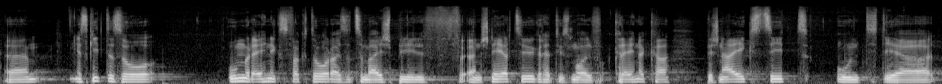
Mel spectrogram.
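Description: A man's voice: medium pitch, little pitch movement, a little slow, warm tone. A man with a presenting on stage in a hall, speaking with many fillers and restarts into a handheld mic. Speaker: event organizer presenting.

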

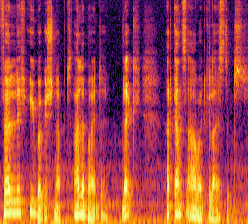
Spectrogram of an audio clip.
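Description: A man's voice: mid-range voice, very animated, measured pace, creaky, a little mellow, voice pushed up, exaggerated voice. A man voicing a sneering, bitter male schoolmaster in a storybook, snarling with cutting contempt.

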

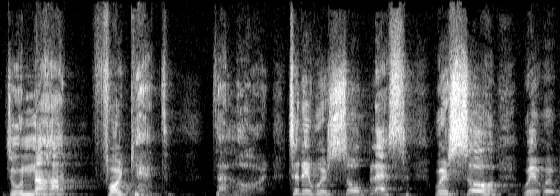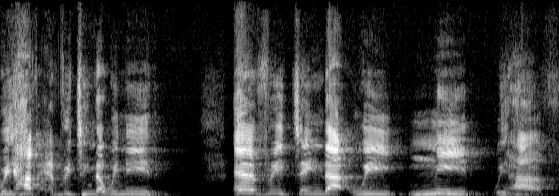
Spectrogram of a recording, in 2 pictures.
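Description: Guyanese man, pastor at the pulpit. Very high-pitched, forceful delivery, exhorting and driving phrases home by repetition. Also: slow pace. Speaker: pastor preaching. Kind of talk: sermon. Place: church stage, indoors. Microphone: handheld microphone.

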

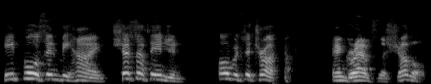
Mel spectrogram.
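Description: A man's voice: high voice, expressive, moderate pace. A man in his sixties reading scripted narration for an old-time radio crime drama, recorded at home on a video call. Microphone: computer mic on a video call.

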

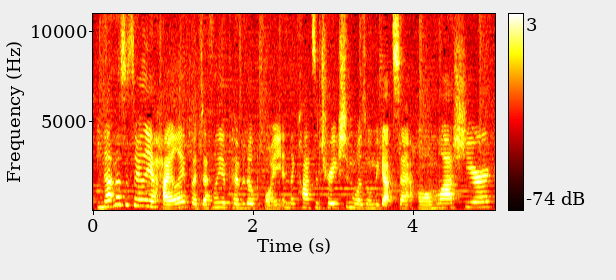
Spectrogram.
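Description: Young woman, kinda high voice, earnest answers, music faint. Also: fast, fairly bright tone, low-quality recording. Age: young adult. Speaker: design student. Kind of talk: interview answers.

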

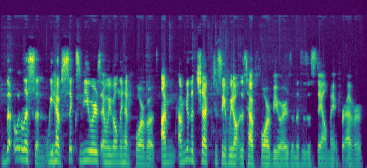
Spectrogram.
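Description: A male game streamer in casual live chat with viewers, excitable and teasing, laughing often. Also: mid-range voice, a little fast, few pauses, no room sound, lo-fi sound.

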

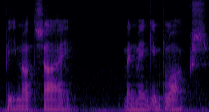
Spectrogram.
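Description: Finnish guy, english not his first language, super low and gravelly, slow halting talk to the camera. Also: monotone, a bit bright, a little hiss or hum. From Finland. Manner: shy, hesitant, halting. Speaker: vlogger. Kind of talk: personal vlog to camera. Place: small room, seated on a sofa. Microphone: camera in front of him.

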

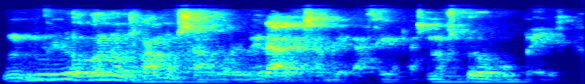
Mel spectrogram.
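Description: A man teaches a design class over slides, chatty and full of restarts. His voice sits at an everyday middle pitch. It comes a distance into a roomy space, with dull, muffled audio. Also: big pitch swings, quick pace, a little hiss or hum. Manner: chatty, many restarts and filler, addresses class directly. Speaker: design instructor. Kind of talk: webinar lecture over slides.

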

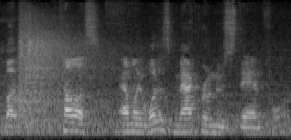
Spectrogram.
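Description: Chatty 30s guy hosting, mic far off, loud hum behind. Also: fairly high pitch, a little fast. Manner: upbeat, chatty, gestures while talking. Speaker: host. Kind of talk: casual interview. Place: bright indoor room with glass wall. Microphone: far camera. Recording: camera audio with loud background noise.

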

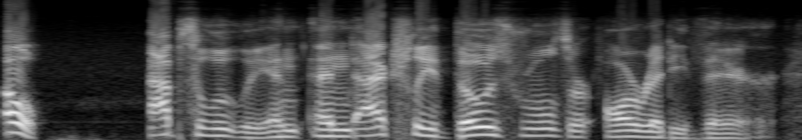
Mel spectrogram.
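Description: A man's voice: a little high, expressive, fairly quick, a bit bright, no room sound. Talkative male game designer, German native. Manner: explanatory, many fillers and restarts. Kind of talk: interview answers.

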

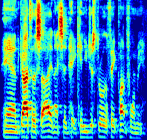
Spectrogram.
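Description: A man in his forties, a head football coach, answering questions at a postgame press conference from a podium, talking in a rapid, conversational way full of restarts and fillers. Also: mid-range voice, flat delivery, a bit bright. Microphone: podium mic.

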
